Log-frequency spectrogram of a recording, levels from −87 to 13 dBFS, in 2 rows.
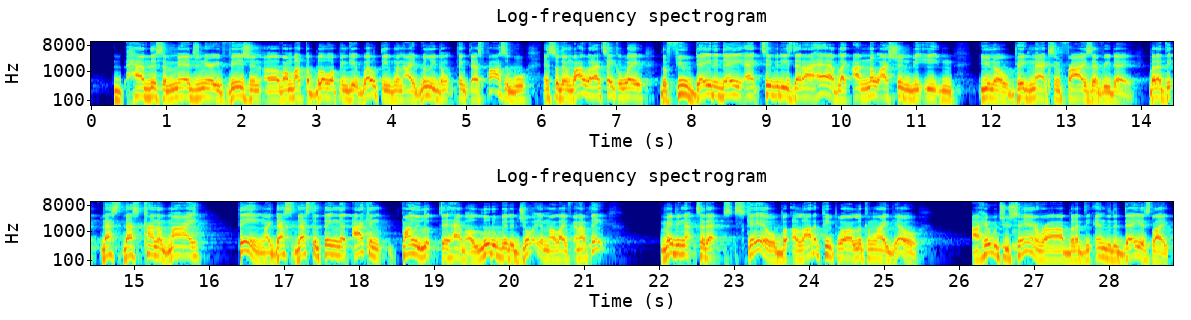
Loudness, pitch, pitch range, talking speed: -15 LUFS, 125 Hz, 110-145 Hz, 230 wpm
